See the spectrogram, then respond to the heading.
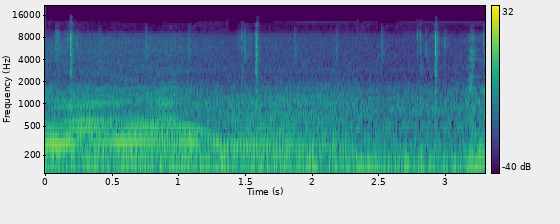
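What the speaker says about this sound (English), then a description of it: "that was me letting off the gas slightly before shifting" A 2019 Acura TLX A-Spec V6 FWD pulls hard with a loud, rising engine note, then eases off the throttle and the pitch drops just before a gear change, with steady road roar underneath and no talk.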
